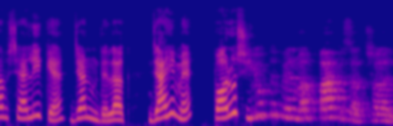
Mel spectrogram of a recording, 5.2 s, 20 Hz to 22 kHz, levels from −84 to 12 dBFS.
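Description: At 3.36 s the speech turns abruptly roomy and hollow and stays that way to the end, which points to a switch to a distant microphone, likely because the close microphone's feed failed or was dropped. The level falls by about 10 dB, the low end thins, and room noise rises to roughly 35 dB below the speech. Unlike a simple fader dip, the tone and room character change along with the level, and the change is instant rather than a gradual fade.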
